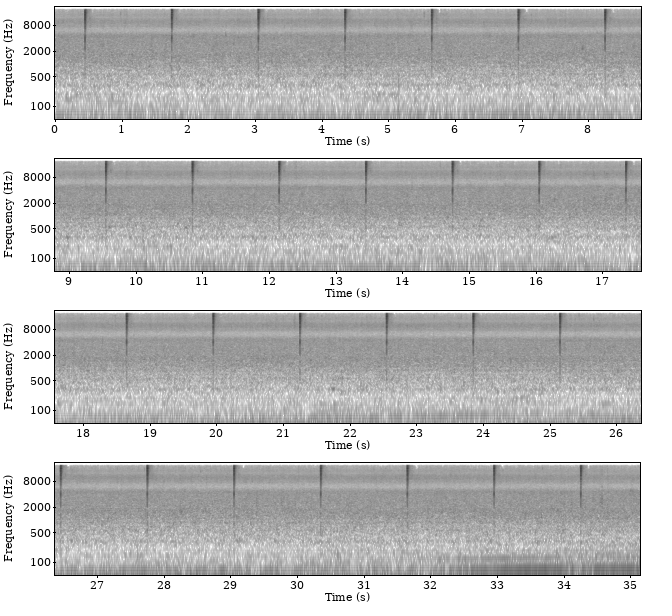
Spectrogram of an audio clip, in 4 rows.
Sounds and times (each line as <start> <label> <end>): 0.0 stream 35.1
